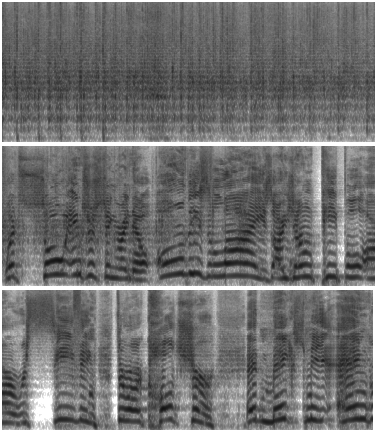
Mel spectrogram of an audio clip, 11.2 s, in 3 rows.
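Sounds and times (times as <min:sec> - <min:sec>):
audience applause: 0:00.0 - 0:06.4
speech: 0:03.8 - 0:11.1.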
